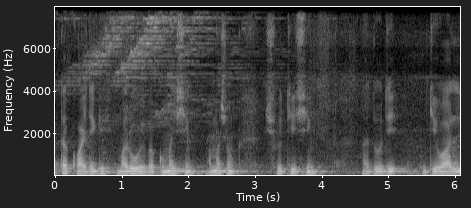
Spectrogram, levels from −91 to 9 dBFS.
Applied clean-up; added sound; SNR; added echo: none; Keyboard (musical) + Wind chime; 17 dB; none.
